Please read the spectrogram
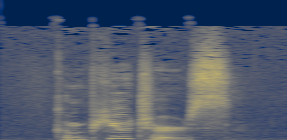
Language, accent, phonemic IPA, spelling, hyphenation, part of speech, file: English, US, /kəmˈpjutɚz/, computers, com‧pu‧ters, noun / verb, En-us-computers.ogg
- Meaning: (noun) plural of computer; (verb) third-person singular simple present indicative of computer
